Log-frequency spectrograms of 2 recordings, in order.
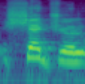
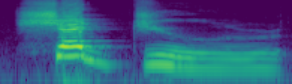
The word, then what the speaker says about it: schedule: Let's put them together with the correct stress. Schedule, schedule, schedule, schedule. What you get is that j sound in the middle becomes a connecting syllable. It connects the two syllables together. Schedule, schedule, schedule. Can you hear there how the ʃedʒ is louder, stronger, and produced with more force than the uhl? That's because it is a stressed syllable in English.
